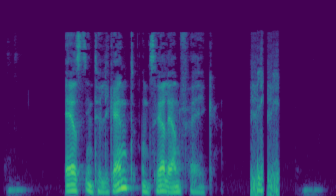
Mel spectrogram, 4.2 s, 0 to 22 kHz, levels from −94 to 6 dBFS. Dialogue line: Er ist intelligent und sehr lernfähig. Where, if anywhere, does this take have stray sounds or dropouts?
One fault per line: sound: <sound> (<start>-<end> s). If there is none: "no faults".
sound: laugh (3.1-3.5 s)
